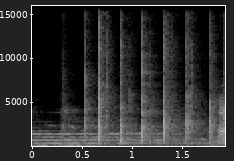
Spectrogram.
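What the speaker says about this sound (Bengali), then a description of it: "হাততালি" Quick, steady hand claps, about eight in a row, ring out close by after a voice at a panipuri (fuchka) eating challenge.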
